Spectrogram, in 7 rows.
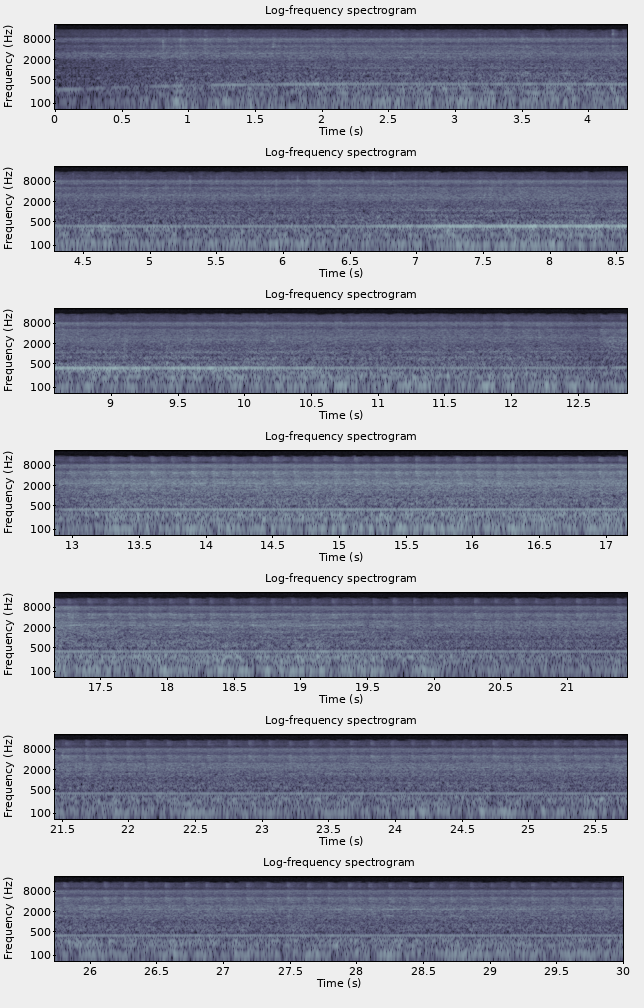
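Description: Candy 133 washing machine spinning: the motor's tone rises in pitch over the first second or two as the drum speeds up, then holds a steady spin-speed hum over an even rumble.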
